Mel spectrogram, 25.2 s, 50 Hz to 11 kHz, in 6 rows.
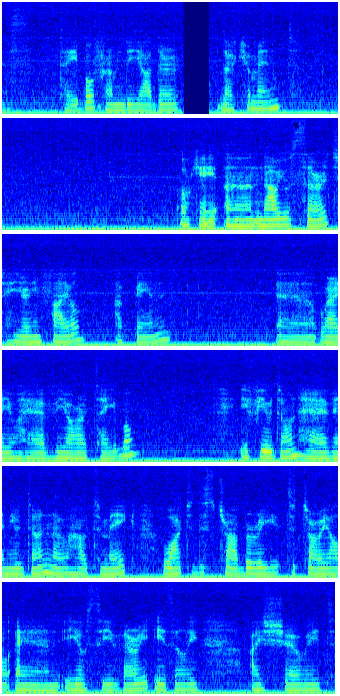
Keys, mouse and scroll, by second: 0.2 scroll up 5, 1.7 scroll down 1, 2.6 scroll up 1, 3.0 scroll down 1, 3.4 scroll up 2, 4.0-4.7 scroll down 3, 4.8 scroll up 1, 5.4 scroll up 1.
